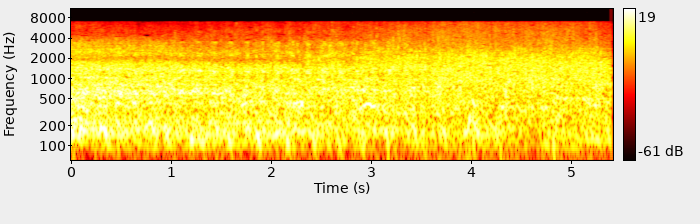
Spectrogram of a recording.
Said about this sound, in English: Audience, you can clap if you like. If they're getting warm. Or if you're getting cold.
